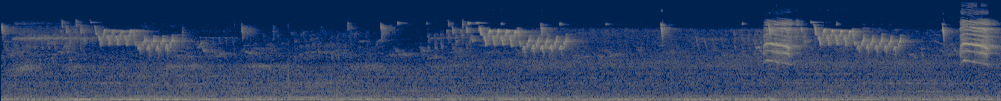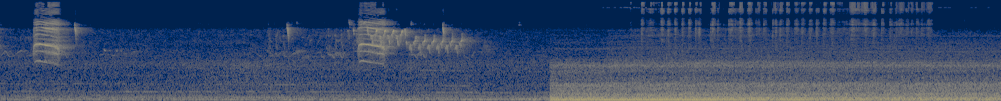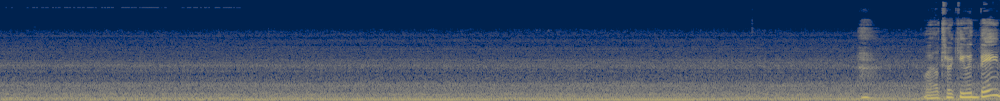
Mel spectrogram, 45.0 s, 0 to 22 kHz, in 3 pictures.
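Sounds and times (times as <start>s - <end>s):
faint low steady hum: 22.4s - 45.0s.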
